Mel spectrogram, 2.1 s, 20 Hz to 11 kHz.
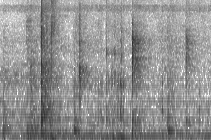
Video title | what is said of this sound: REVIEW SHFIGUARTS KAMEN RIDER G3-X JADUL TAPI MANTUL | dia menggunakan ada unsur besinya di bagian telapak kakinya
